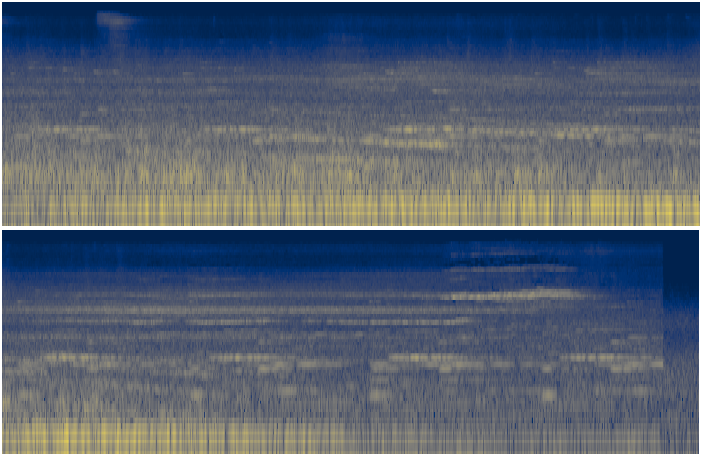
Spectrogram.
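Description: A Tokaido Line local train bound for Nishi-Akashi at Kobe station rumbles loudly and steadily, with wheels squealing at high pitch and a faint announcement tone in the background.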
